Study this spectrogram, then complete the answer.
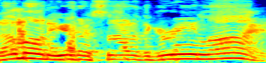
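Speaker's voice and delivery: put-on yell, high pitch. Retelling a dispute over a boarding pass, quoting what you said: retelling a yell. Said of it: "You're yelling at him".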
